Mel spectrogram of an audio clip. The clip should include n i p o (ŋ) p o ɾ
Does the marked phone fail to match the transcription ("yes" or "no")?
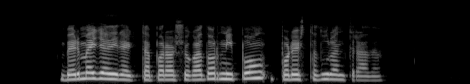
no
